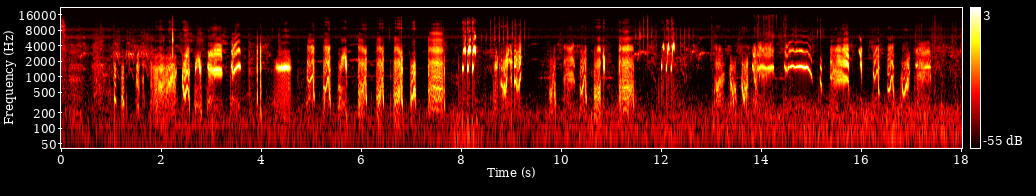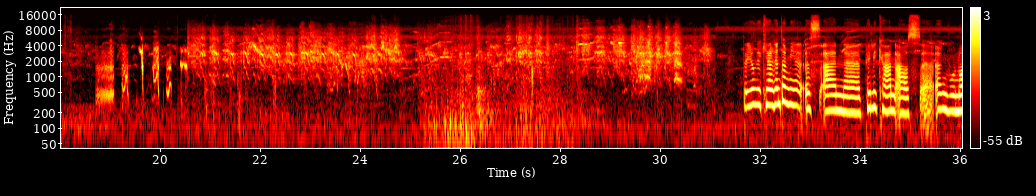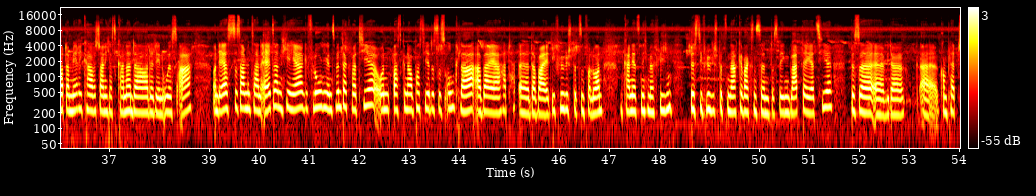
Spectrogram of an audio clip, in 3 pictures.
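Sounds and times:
parrots chattering: 0.0 - 27.9, 28.6 - 31.1
parrots squawking: 1.0 - 12.3, 13.0 - 17.6, 18.2 - 24.9.

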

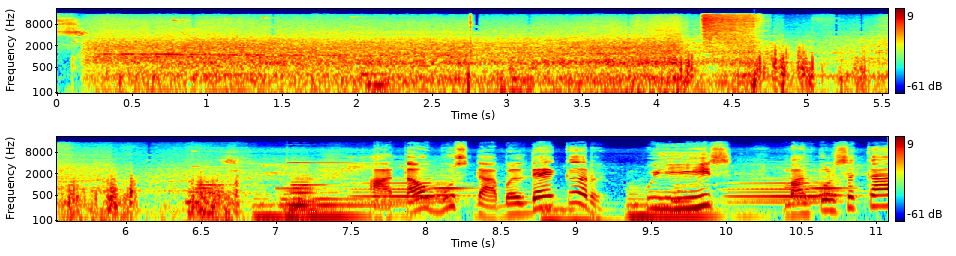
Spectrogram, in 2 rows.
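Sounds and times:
bus engine: 0.0 - 11.0
traffic noise: 0.0 - 11.0
air brake hiss: 4.3 - 4.7.

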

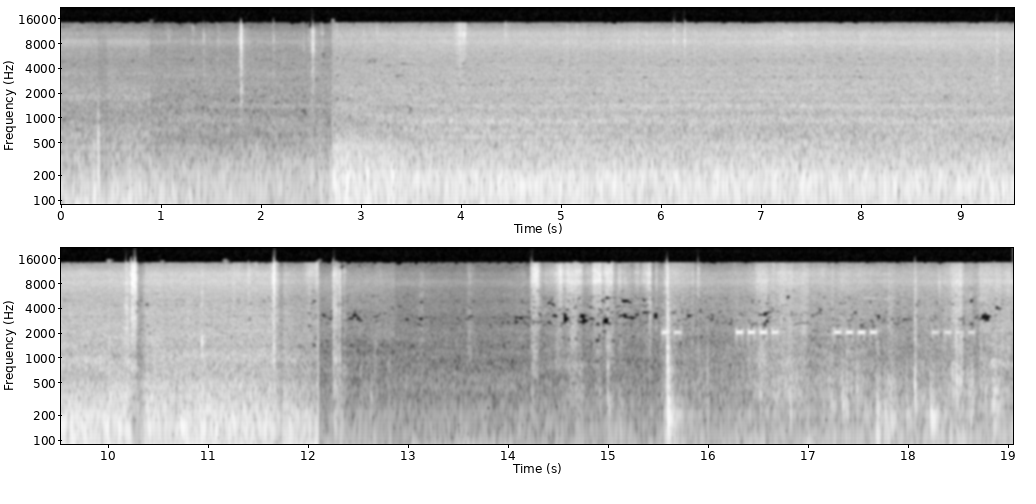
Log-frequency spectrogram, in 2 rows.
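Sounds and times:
car engine idling: 0.0 - 12.1
car warning chime beeping: 15.6 - 18.8.

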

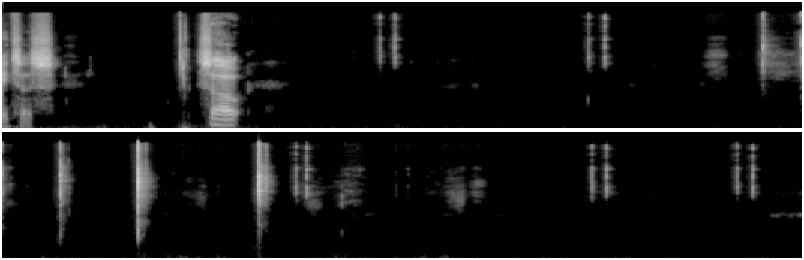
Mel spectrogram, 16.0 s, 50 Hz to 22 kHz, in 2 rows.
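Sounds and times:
computer mouse clicks: 3.7 - 4.0, 5.8 - 6.2, 10.5 - 11.2, 13.8 - 14.2, 15.3 - 15.6.

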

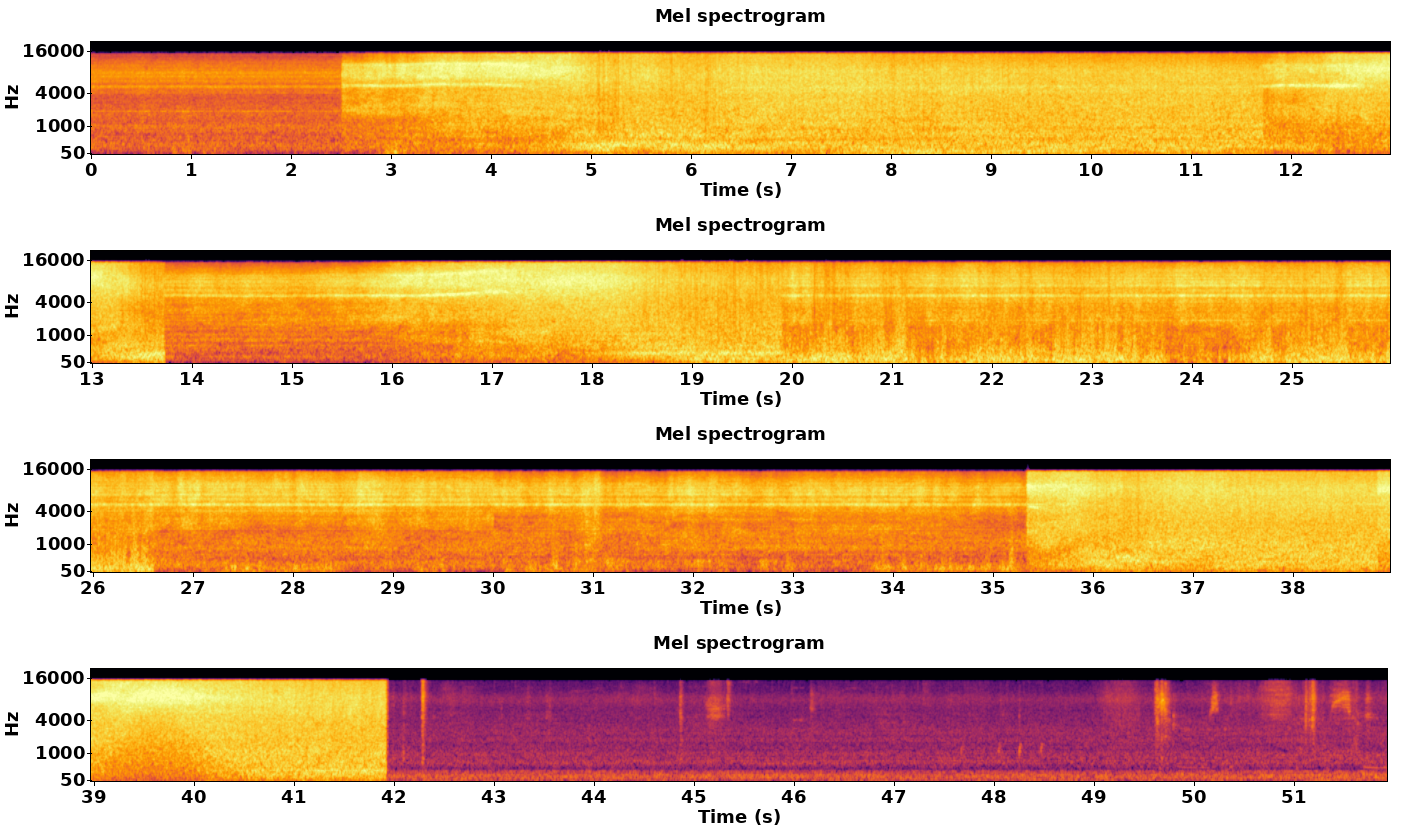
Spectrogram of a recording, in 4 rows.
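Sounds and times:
high turbine whine: 0.0 - 42.0
jet engines running loud: 0.0 - 42.0.

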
